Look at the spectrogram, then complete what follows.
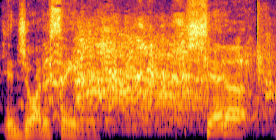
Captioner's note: laughing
